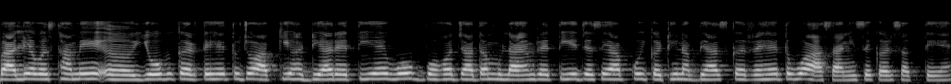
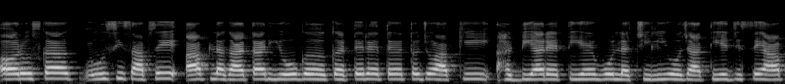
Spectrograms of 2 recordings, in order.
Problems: background sounds at intervals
